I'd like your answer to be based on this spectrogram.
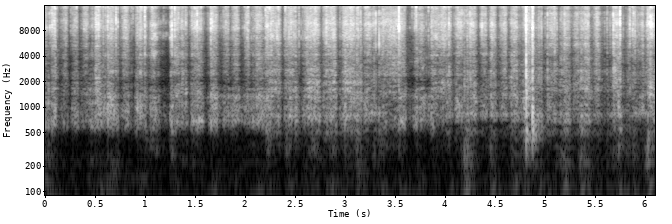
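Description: A cotton-tipped stick rubs rapidly back and forth in the key gaps of a black plastic laptop keyboard. The result is a steady, dry scratching texture that is bright and airy, with many quick, closely spaced strokes that blur together rather than separating into distinct hits.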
